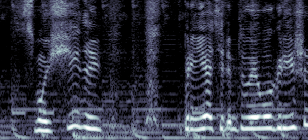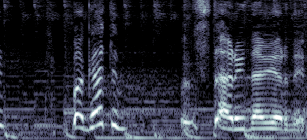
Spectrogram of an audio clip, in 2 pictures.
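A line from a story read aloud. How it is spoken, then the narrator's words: Sobbing. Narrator (Russian): всхлипнула Маша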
